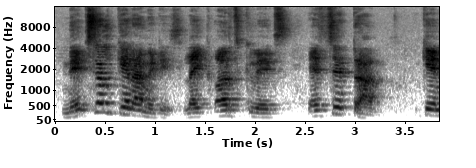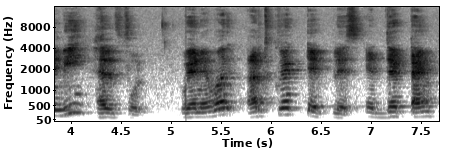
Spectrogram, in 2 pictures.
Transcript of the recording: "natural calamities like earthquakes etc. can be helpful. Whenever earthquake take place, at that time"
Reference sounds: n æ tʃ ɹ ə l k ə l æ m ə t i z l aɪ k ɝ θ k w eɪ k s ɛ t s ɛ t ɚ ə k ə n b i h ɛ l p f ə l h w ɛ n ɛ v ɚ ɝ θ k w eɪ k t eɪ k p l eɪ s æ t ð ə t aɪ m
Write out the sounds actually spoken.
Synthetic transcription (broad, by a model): n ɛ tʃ ɹ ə l k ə l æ m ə t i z l aɪ k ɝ t k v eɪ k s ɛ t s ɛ t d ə k ə n b i h ɛ l p f ə l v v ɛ n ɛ v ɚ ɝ t k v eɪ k t eɪ k p l eɪ s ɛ t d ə t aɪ m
